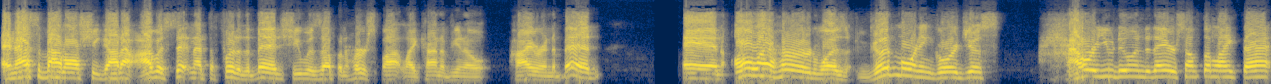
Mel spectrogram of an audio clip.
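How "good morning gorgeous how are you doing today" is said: mock bright, cheery little tone, pitched up. Retelling how she greeted the speaker in the morning, imitating a joyful little tone. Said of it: "a joyful little tone".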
